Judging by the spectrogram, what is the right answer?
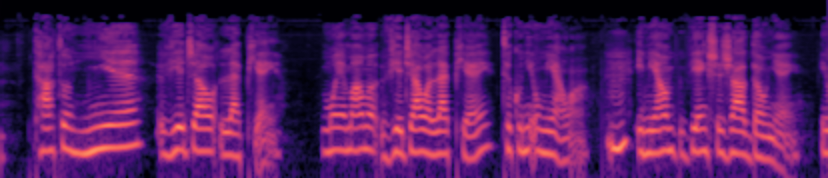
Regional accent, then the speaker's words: Arizona, United States; Polish is a second language; also born or lived in Texas; W Teksasie się urodziłam. Mm-hmm. 12 lata mieszkałam i przyprowadziliśmy do Arizony. I drugie połowy mojej dzieciństwa tam spędzałam.

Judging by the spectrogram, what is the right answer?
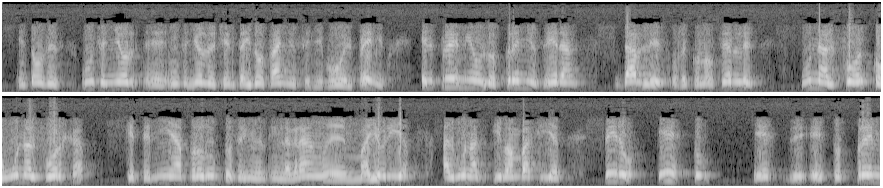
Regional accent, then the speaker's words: Saraguro, Loja, Ecuador; now in Cuenca, Ecuador; como yo soy de Saraguro y vivo en Cuenca

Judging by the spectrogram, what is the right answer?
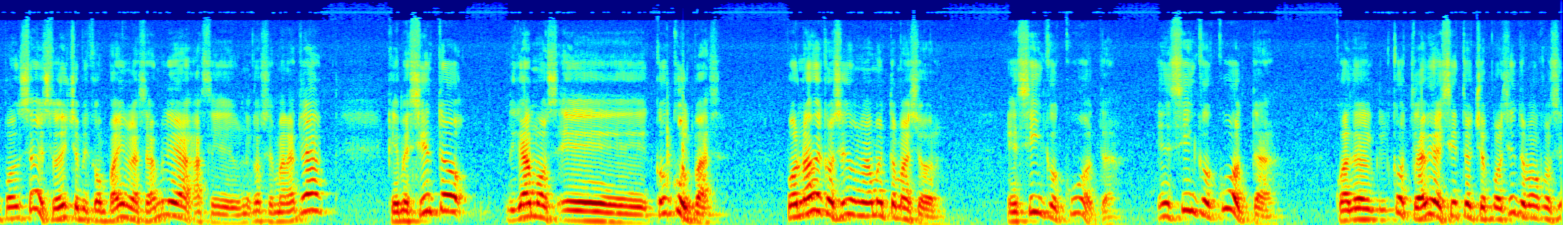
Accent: Argentina; Somos así los argentinos

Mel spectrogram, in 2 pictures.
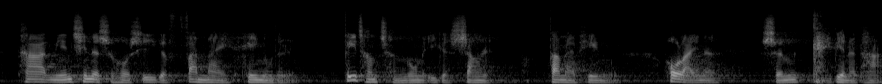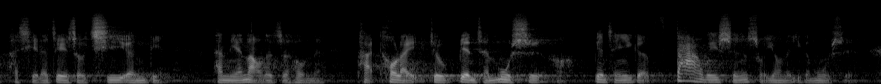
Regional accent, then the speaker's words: Taiwan; moved away; 我是从台湾来的，你们也许不知道，有些人不知道我是从台湾来的。在台湾拜偶像的人特别的多

